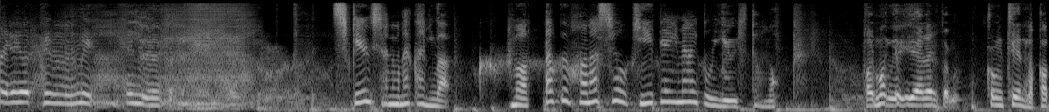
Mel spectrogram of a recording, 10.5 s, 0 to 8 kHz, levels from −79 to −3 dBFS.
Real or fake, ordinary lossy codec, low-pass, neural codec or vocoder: fake; none; 7.2 kHz; codec, 16 kHz, 1 kbps, FreqCodec, larger model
